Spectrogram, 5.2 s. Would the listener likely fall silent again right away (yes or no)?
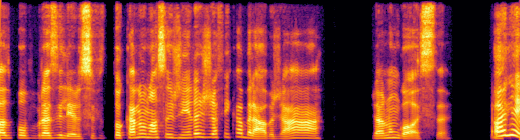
no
